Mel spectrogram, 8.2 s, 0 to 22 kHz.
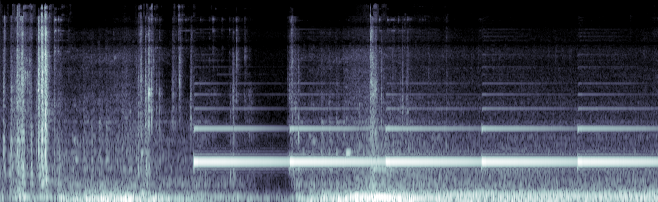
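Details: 2004 Toyota Sienna after replacing the faulty cylinder 6 fuel injector (P0306, earlier P0305 misfire): keys rattle, chime sounds, then engine starts and settles into an even, smooth idle with no stumble.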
